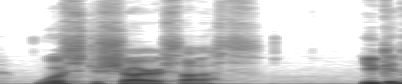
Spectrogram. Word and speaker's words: Worcestershire: kind of funny Shire it's actually pronounced Worcestershire it's like Leicester Leicester no I can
